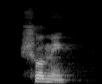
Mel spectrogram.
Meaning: alternative form of chômer
- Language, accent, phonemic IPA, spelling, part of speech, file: French, France, /ʃo.me/, chomer, verb, LL-Q150 (fra)-chomer.wav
